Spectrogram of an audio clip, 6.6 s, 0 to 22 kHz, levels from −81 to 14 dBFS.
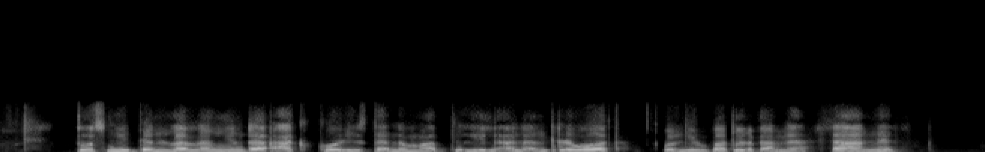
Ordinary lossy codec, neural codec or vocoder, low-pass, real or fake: none; codec, 16 kHz, 1 kbps, FreqCodec, smaller model; 7.2 kHz; fake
